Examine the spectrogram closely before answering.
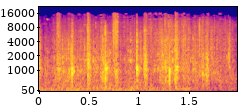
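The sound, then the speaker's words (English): Hooves clip-clop as horses pull jet-black Amish buggies at a gathering in Arcola, Illinois. Many quick, uneven strikes overlap in a steady, faint patter from start to finish. “Clouds of steam billow from a straining horse's nose as dozens of Amish families rein in jet black buggies.”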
